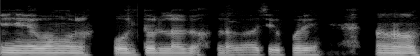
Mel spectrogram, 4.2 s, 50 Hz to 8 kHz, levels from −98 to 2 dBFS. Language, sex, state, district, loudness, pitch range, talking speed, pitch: Bengali, male, West Bengal, Paschim Medinipur, -32 LUFS, 110-115 Hz, 140 wpm, 115 Hz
